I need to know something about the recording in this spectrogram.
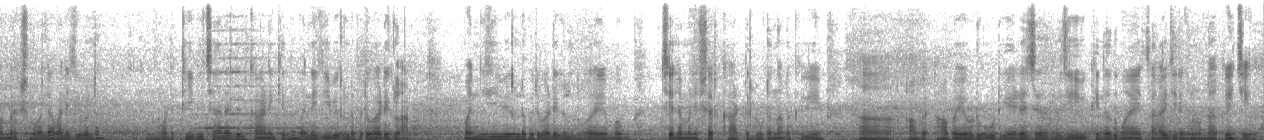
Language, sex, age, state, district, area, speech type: Malayalam, male, 30-45, Kerala, Idukki, rural, spontaneous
